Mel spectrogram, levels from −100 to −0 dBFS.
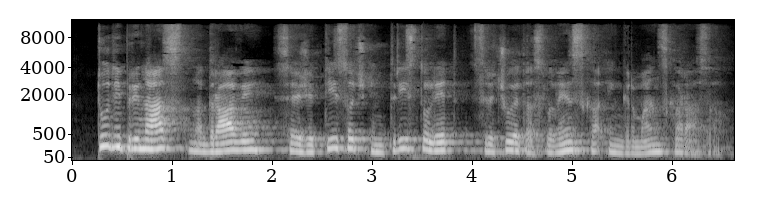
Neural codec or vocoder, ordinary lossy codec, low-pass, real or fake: codec, 24 kHz, 3.1 kbps, DualCodec; AAC, 32 kbps; 10.8 kHz; fake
